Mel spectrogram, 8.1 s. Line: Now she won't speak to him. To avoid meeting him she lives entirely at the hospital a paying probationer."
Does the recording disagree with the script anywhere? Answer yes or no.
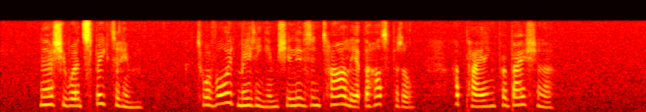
no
